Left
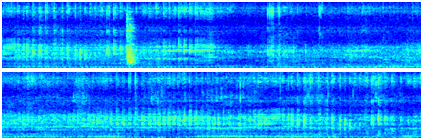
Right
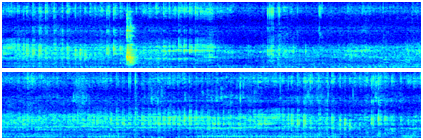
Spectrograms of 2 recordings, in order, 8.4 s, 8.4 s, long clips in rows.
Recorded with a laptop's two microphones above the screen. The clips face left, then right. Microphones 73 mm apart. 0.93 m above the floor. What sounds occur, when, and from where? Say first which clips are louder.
1.2 s a clap: right 2 dB; 50° right (ahead or behind), 2.5 m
